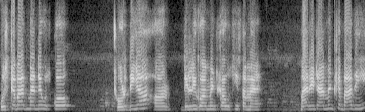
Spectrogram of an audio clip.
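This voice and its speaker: A man raises and projects his voice at an extremely high pitch. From India, Bihar (Sitamarhi district). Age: 60s. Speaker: retired army officer, network marketing speaker. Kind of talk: online training interview, personal story.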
